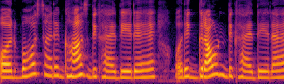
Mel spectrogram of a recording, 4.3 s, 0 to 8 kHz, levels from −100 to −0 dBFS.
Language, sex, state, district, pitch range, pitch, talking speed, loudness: Hindi, female, Punjab, Pathankot, 235-290 Hz, 265 Hz, 210 wpm, -20 LUFS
